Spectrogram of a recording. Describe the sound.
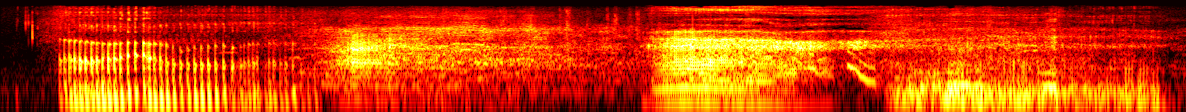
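At a film Q&A, two people asked to growl take turns making loud, rough growling noises with their voices, imitating an animal, in several sustained bursts broken up by bits of chuckling.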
